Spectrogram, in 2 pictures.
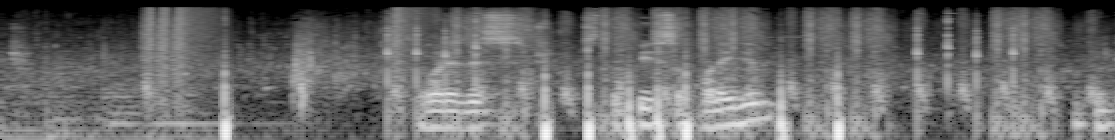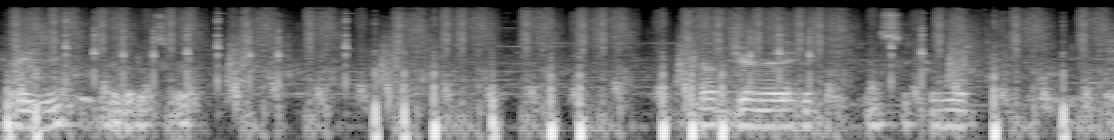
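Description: A pickaxe chips at stone in quick, repeated taps.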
